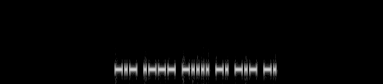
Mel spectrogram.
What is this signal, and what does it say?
Morse code, heard as a keyed tone, about 53 wpm, 700 Hz. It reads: KJ6NKN
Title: USA Call Signs - 6 Characters - 50wpm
